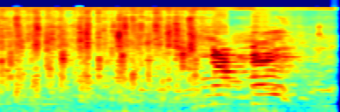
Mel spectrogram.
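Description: A man speaks loudly to a crowd.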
